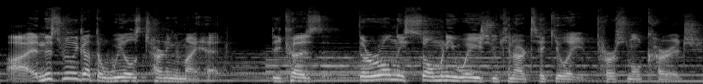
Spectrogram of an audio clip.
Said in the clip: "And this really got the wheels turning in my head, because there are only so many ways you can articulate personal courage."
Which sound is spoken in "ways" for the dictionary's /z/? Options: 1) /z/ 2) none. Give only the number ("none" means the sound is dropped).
1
